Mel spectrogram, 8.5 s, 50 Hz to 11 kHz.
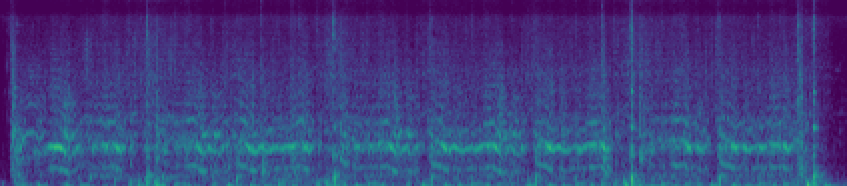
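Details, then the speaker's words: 1967 Chevrolet C50 truck, sat about nine years: steady rhythmic starter cranking about eight seconds after gas poured down carburetor vent, engine never fires; cranks, won't start. New accelerator pump barely dribbles; governor suspected of holding blades. "well i don't understand i put a brand new accelerator pump in it and it's just barely dribbling out huh"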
